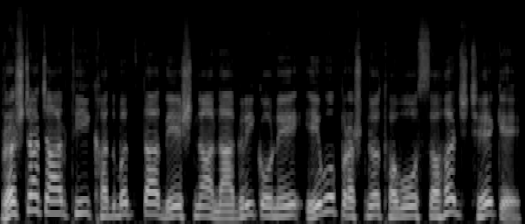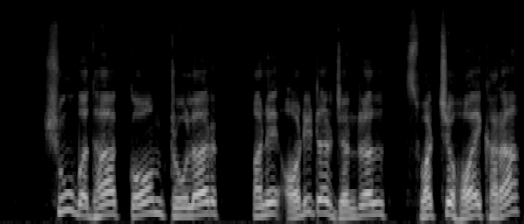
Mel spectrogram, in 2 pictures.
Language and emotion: Gujarati, neutral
